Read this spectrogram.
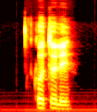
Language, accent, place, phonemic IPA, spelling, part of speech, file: French, France, Lyon, /kot.le/, côteler, verb, LL-Q150 (fra)-côteler.wav
- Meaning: to wale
